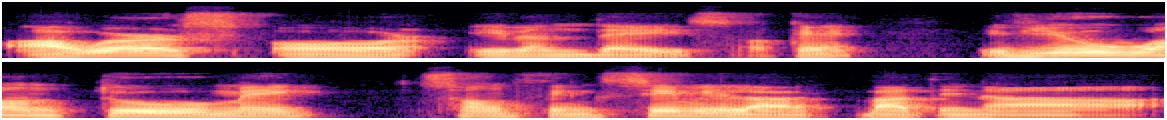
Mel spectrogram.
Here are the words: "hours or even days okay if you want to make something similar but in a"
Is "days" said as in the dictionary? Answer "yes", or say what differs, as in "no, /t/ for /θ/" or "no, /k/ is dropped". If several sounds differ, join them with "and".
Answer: no, /s/ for /z/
